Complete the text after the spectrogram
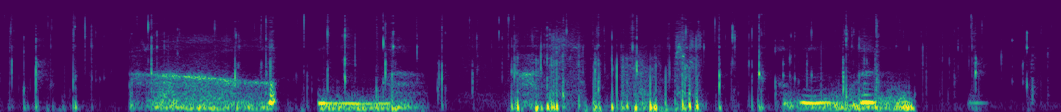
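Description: Something rubs and scratches right against a microphone, loud and close.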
